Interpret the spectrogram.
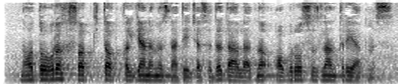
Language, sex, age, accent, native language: Uzbek, male, 40-49, Andijon, Uzbek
